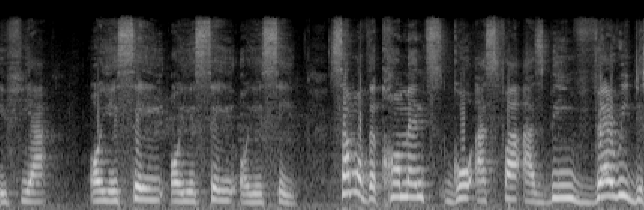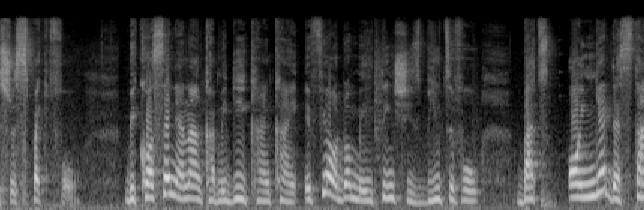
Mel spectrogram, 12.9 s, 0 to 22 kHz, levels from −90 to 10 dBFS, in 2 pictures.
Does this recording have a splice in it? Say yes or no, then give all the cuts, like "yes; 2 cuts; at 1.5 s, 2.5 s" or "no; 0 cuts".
no; 0 cuts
